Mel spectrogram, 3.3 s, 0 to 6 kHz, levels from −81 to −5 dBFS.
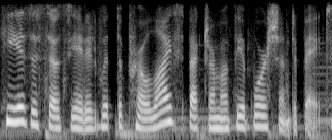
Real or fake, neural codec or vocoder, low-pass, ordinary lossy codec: real; none; 5.4 kHz; Opus, 24 kbps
